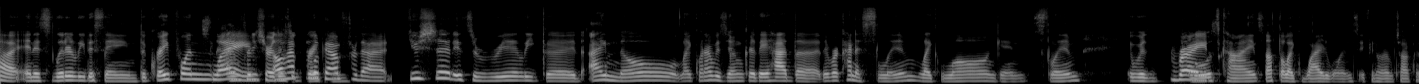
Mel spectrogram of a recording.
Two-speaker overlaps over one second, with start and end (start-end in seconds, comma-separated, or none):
2.0-3.5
